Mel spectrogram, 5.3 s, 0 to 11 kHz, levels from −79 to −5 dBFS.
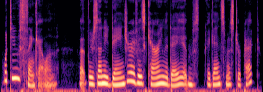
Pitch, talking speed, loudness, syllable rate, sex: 215 Hz, 195 wpm, -16 LUFS, 4.9 syllables/s, female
